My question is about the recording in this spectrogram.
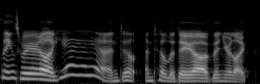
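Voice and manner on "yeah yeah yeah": mock agreeing.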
